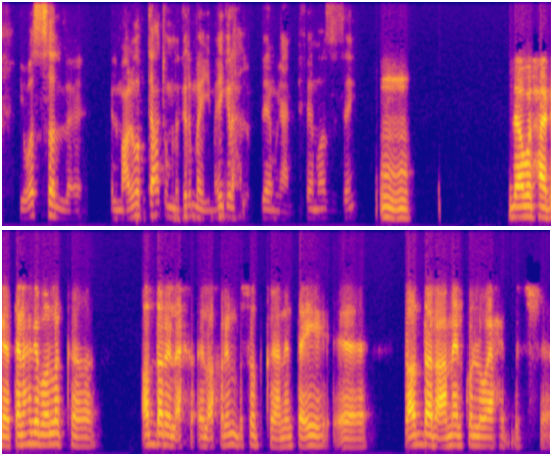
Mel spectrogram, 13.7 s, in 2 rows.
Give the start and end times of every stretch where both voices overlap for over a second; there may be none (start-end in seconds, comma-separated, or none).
none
